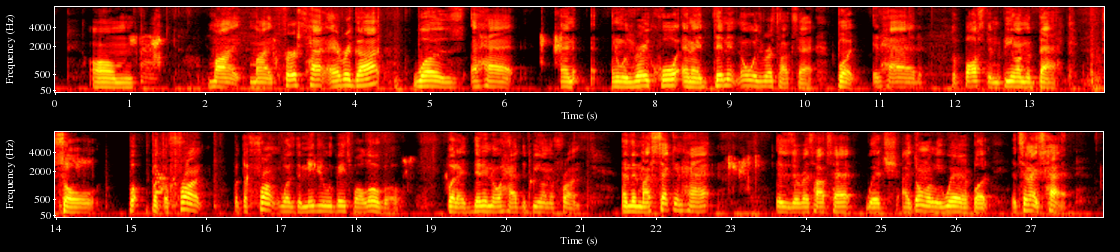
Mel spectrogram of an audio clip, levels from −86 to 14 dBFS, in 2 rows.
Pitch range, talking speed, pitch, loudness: 120-140 Hz, 175 wpm, 130 Hz, -17 LUFS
